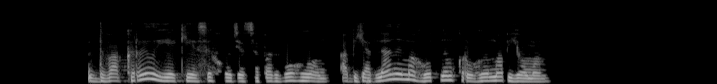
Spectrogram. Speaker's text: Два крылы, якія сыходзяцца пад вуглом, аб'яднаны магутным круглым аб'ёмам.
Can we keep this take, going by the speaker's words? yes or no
yes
